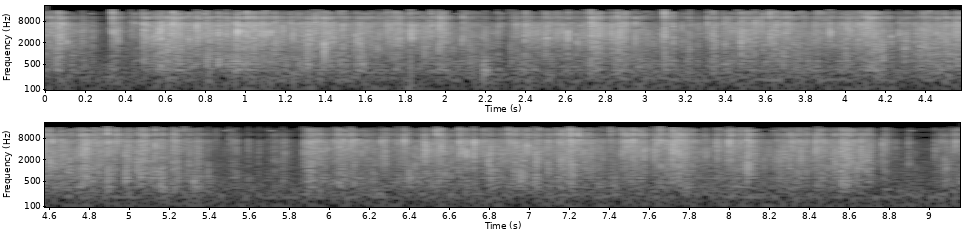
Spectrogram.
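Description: Long nails on both hands tap and scratch the thin clear plastic cellophane sleeve wrapped around a flat, soft fitness band package. The result is a continuous, bright, crisp crinkling with quick ticking taps, dipping briefly quieter near the six-second mark before resuming.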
